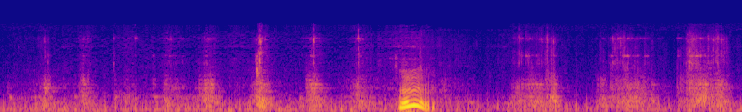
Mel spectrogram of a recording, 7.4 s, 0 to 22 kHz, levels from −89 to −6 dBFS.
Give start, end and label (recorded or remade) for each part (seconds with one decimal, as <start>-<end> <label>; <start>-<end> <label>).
0.0-2.0 recorded; 2.0-2.8 remade; 2.8-3.7 recorded; 3.7-5.1 remade; 5.1-7.4 recorded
